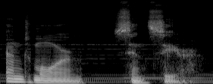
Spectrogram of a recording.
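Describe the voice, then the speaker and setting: A man playing a calm, confident, teasing romantic hero in a game, speaking in a composed, intimate way. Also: a bass voice, very slow, full character voice. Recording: music behind the voice.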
